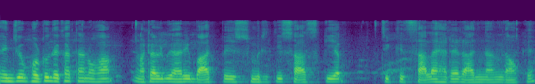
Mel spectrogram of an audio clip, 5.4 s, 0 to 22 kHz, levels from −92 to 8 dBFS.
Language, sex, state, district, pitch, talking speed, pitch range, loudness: Chhattisgarhi, male, Chhattisgarh, Rajnandgaon, 135 Hz, 180 wpm, 120-140 Hz, -19 LUFS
